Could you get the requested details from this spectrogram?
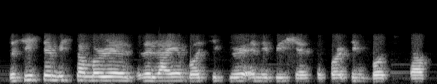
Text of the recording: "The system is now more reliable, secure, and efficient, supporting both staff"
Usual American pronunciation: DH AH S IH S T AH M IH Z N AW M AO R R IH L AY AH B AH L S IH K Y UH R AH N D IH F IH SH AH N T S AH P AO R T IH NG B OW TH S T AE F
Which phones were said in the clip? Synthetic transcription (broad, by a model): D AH S IH S T AH M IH S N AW M AO R R IH L AY AH B AH L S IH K Y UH R AH N D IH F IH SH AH N T S AH P AO R T IH NG B OW T S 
